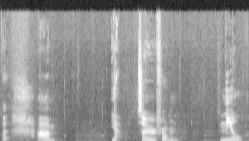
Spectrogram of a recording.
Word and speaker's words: Neil: um yeah so from Neil I keep wanting to say Nile but I know it's not how that's spelled um yeah so like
